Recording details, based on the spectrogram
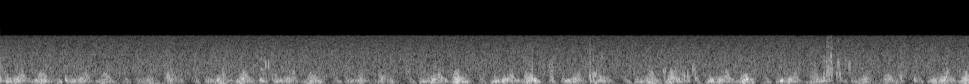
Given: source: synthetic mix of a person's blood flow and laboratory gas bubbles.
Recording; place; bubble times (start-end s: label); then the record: Doppler ultrasound of blood flow; precordium
0.00-0.10 s: bubbles
0.63-0.74 s: bubbles
1.60-1.76 s: bubbles
2.57-2.87 s: bubbles
5.27-5.33 s: bubbles
5.47-5.56 s: bubbles
5.86-6.09 s: bubbles
6.61-7.00 s: bubbles
8.20-8.54 s: bubbles
8.96-9.09 s: bubbles
9.12-9.21 s: bubbles
From the record:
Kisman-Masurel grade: 122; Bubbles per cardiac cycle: 1 to 2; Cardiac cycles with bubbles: 10 to 50%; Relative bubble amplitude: moderate (0.250 to 0.450); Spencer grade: 2 (many but less than half of the cardiac periods contain bubble signals, singularly or in groups); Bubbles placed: anywhere in the cardiac cycle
